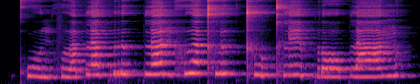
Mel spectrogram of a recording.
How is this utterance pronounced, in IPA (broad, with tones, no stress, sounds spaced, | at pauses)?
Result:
kʰ w u˨˩ n f ɯ˩˦ a̯ p l a˥˩ k̚ r ɯ˥˩ k̚ p l a˥˩ n h ɯ˥˩ a̯ kʰ l ɯ˥˩ k̚ tʰ u˥˩ ʔ kʰ l eː˥˩ p̚ r ɔː˧ p l a˦˥ ŋ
